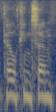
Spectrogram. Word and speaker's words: Pilkington: why just just the Pilkington they can't they can't say it I don't know what's wrong it's so easy it's spelled as it looks yeah uh man just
